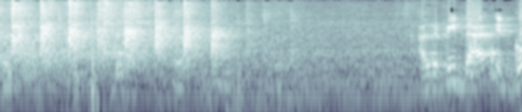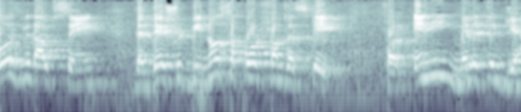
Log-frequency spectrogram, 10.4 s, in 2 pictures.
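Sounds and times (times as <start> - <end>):
audience applause: 0.0 - 2.4
speech: 4.2 - 10.4.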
